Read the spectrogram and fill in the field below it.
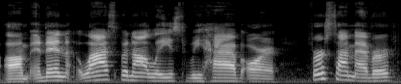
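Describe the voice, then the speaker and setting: A casual vlogger talks through predictions in a loose, hesitant way, stopping on ums and correcting slips as they go. The voice is crisp and smooth, with a bright, forward edge. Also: mid-range voice, unhurried. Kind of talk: casual wrestling prediction talk.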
